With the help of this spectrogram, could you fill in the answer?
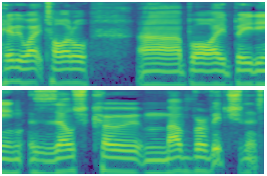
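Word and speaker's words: Zeljko Mavrovic: Uh 1998 uh Lennox Lewis defended the heavyweight title uh by beating Zelko Mravich, that's how you pronounce it, on points, took a place in Connecticut.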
